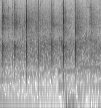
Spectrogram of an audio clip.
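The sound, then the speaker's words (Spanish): Sharp hand claps land in a steady, even rhythm, about seven in two seconds, crisp and bright over a low background hum, with no one speaking; applause given to the Lord. “Así que quien sabe eso, denle un aplauso al Señor.”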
